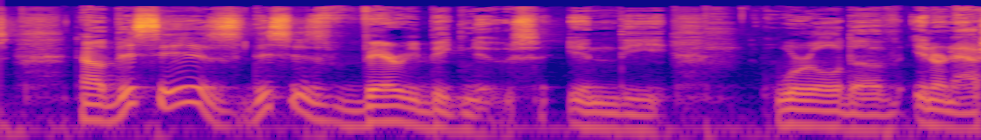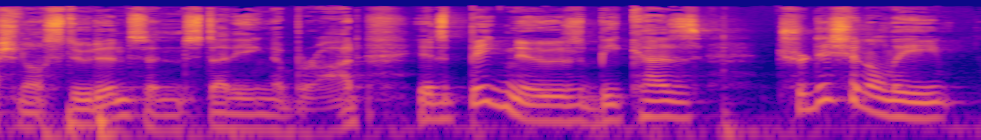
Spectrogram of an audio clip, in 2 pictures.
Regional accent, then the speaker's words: Canada; Canada, my home country, of course, we're broadcasting from Toronto, Canada

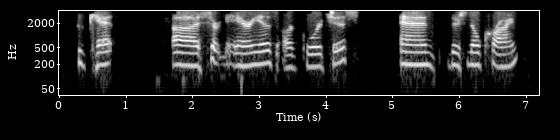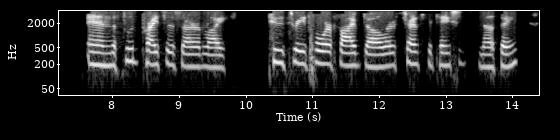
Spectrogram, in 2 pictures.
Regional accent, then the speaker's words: Hawaii, United States; because I'm from Hawaii, and you know, it's very similar.

